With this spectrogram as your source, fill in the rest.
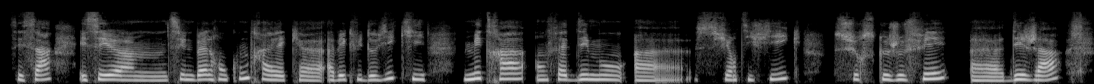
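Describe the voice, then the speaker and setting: Very slow pace and fairly even intonation in a dry, close sound with no echo against a quiet background. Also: woman, fairly high pitch for a woman. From France, Burgundy. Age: 40s. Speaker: pilates and dance teacher. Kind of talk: interview. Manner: hesitant.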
